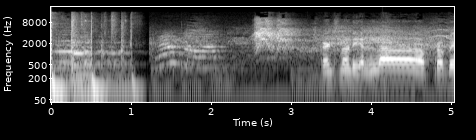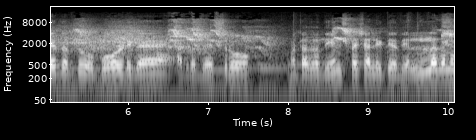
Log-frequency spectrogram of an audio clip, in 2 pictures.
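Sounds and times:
bird squawking: 0:01.2 - 0:10.0.

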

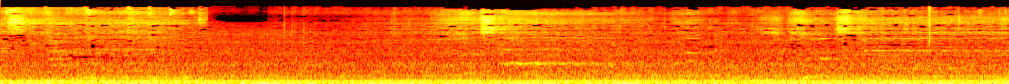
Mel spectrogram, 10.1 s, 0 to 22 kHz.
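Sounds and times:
engine and road rumble: 0:00.0 - 0:10.0.

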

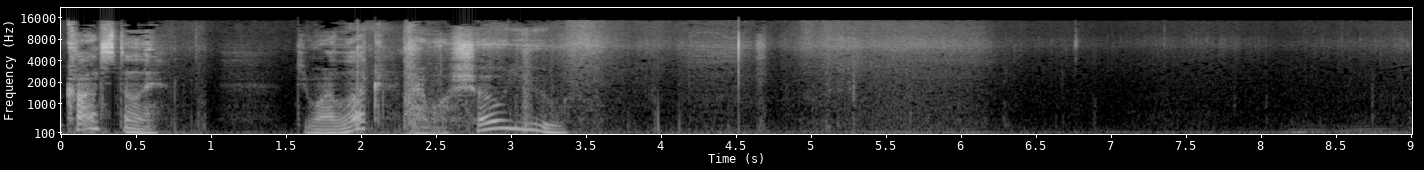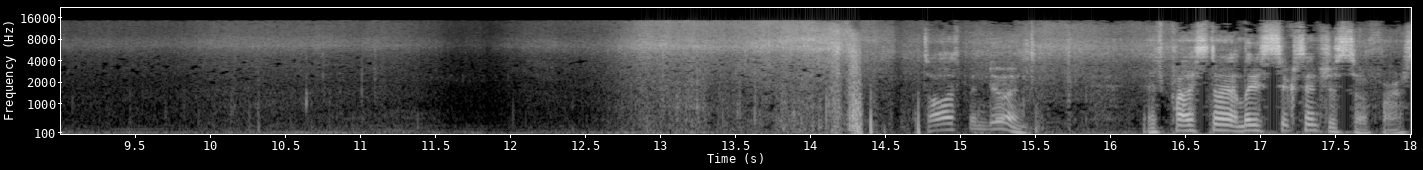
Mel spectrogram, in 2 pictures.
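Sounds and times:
faint rustling: 0:00.0 - 0:17.7
soft hiss: 0:00.0 - 0:18.0.

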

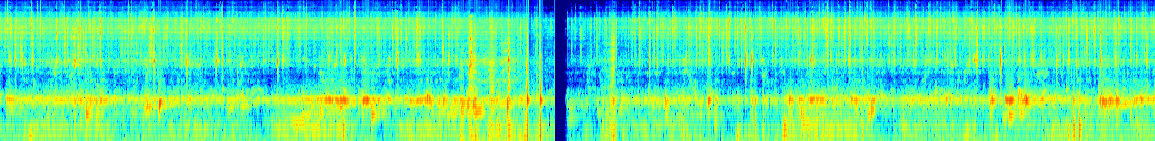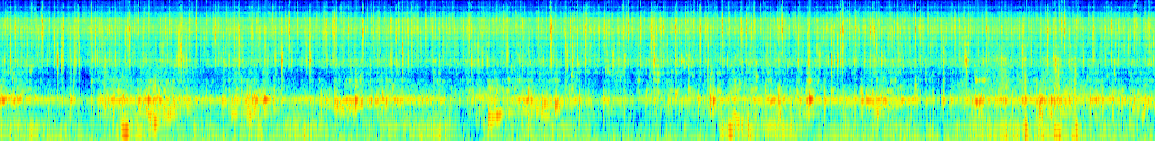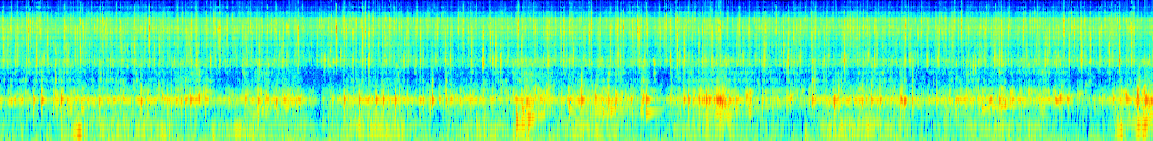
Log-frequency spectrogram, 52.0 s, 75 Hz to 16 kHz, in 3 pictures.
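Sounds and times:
bubbling: 0:00.0 - 0:51.9
muffled underwater rush: 0:00.0 - 0:51.9.

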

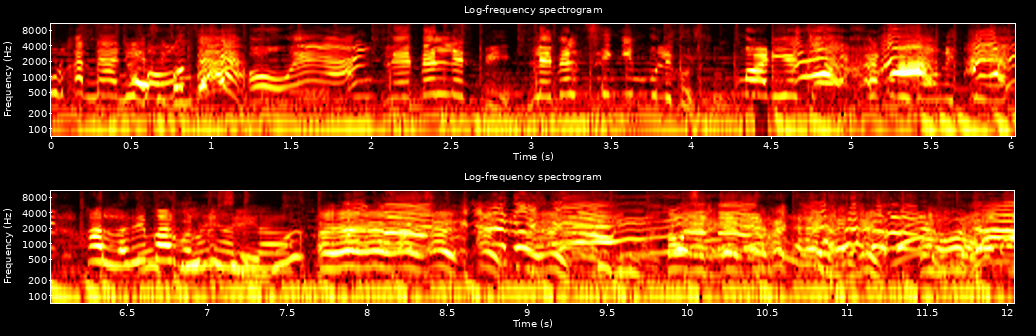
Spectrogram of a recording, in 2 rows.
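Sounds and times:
women shouting and shrieking: 0:04.5 - 0:06.9, 0:07.5 - 0:12.0.

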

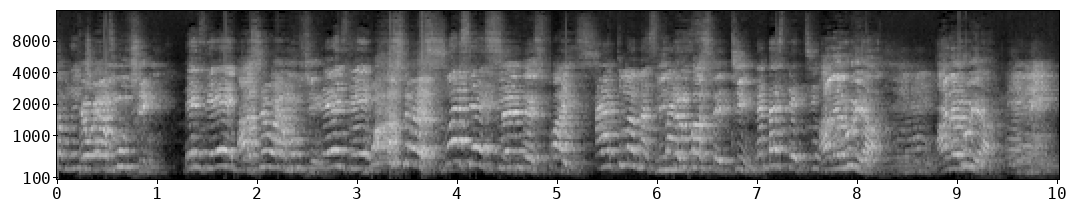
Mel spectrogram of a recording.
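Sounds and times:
person preaching: 0:00.0 - 0:10.0.

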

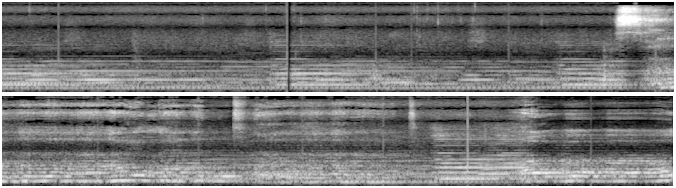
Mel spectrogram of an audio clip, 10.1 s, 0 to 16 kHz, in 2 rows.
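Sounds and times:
slow church music with singing: 0:00.0 - 0:10.0.

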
